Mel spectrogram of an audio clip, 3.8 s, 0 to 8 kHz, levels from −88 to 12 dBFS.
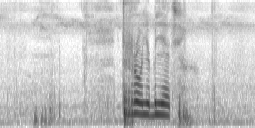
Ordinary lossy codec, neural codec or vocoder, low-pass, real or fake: none; none; none; real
